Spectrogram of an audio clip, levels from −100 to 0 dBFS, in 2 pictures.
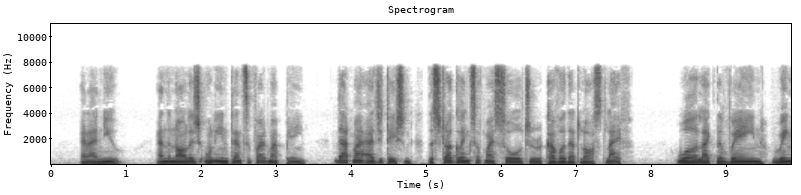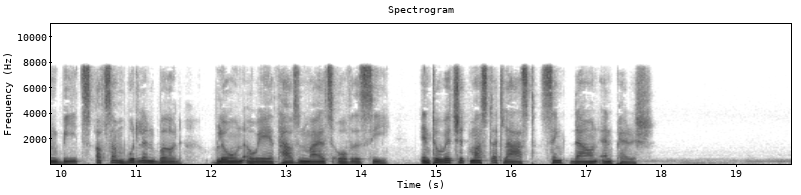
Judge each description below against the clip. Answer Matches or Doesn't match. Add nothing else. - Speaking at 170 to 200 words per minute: Doesn't match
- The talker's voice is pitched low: Matches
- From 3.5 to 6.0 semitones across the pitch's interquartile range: Doesn't match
